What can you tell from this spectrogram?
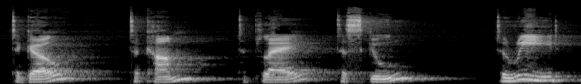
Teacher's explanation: so just pronounce tah when to plus a consonant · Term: weak form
